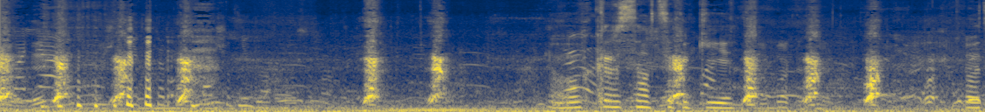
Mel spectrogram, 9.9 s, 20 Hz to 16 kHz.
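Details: Steller sea lions gathered in a city seaport on 10 April 2022, barking in rough, gravelly bursts, some single and some in quick clusters, with a low droning rumble underneath.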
